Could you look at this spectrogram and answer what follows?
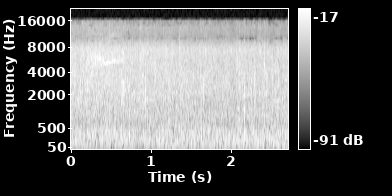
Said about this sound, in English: The rain's getting heavier, can you hear?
